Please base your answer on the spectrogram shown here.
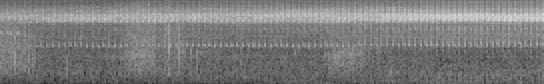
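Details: Crickets at night in a village after sunset, with green grasshoppers nearby: a dense, very high continuous pulsing trill that grows steadily louder, plus a fainter steady lower whine.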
